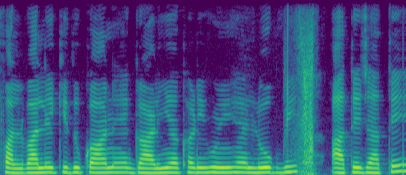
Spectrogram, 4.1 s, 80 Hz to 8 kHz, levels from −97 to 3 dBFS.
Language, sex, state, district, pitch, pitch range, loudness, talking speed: Hindi, female, Chhattisgarh, Bastar, 215 Hz, 210-220 Hz, -15 LUFS, 190 wpm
